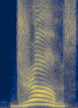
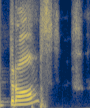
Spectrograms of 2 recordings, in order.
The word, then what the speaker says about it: drums: Drums, no, la U no se dice, se dice es como una O, ¿listo? Pero no una O, sino como drums. como más alargadita. Como trompeta, trumpet, pero algo así, pero con D. Algo así, papá, drum. Porque no se dice trumps.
